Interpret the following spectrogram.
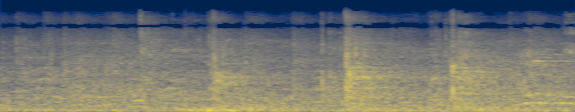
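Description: Squash ball being hit in a rally: three sharp knocks about a second apart, over background chatter.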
